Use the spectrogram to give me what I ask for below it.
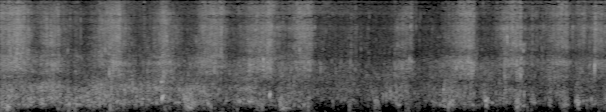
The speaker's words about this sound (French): Il faut traverser, c'est une petite rivière.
